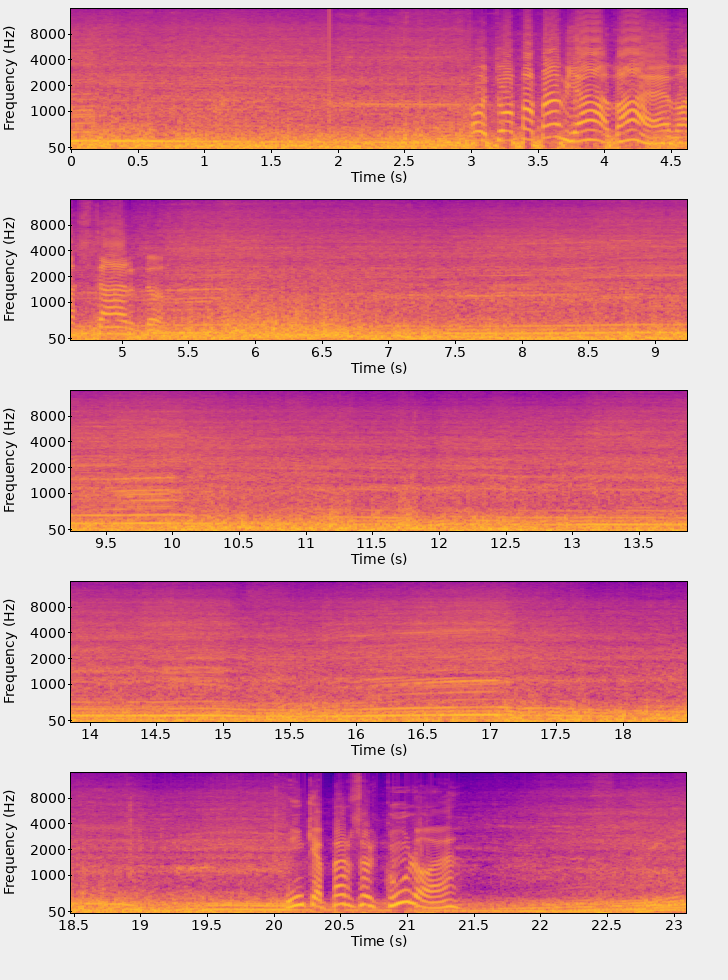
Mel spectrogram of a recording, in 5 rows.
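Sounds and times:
motorcycle engine running: 0.0s - 23.0s
wind and road noise: 0.0s - 23.0s.

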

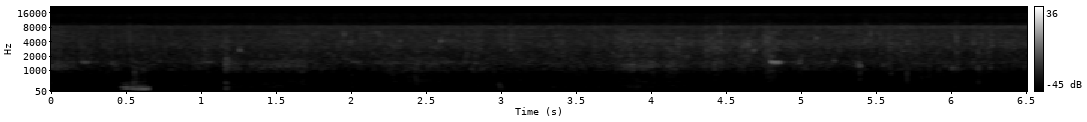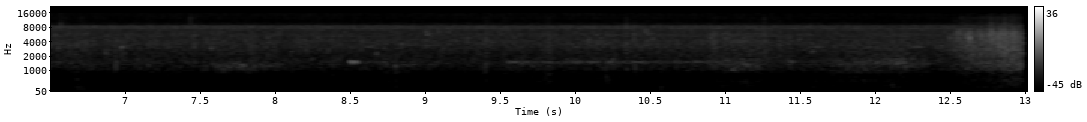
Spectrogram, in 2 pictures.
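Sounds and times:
light rain on water: 0.0s - 13.0s.

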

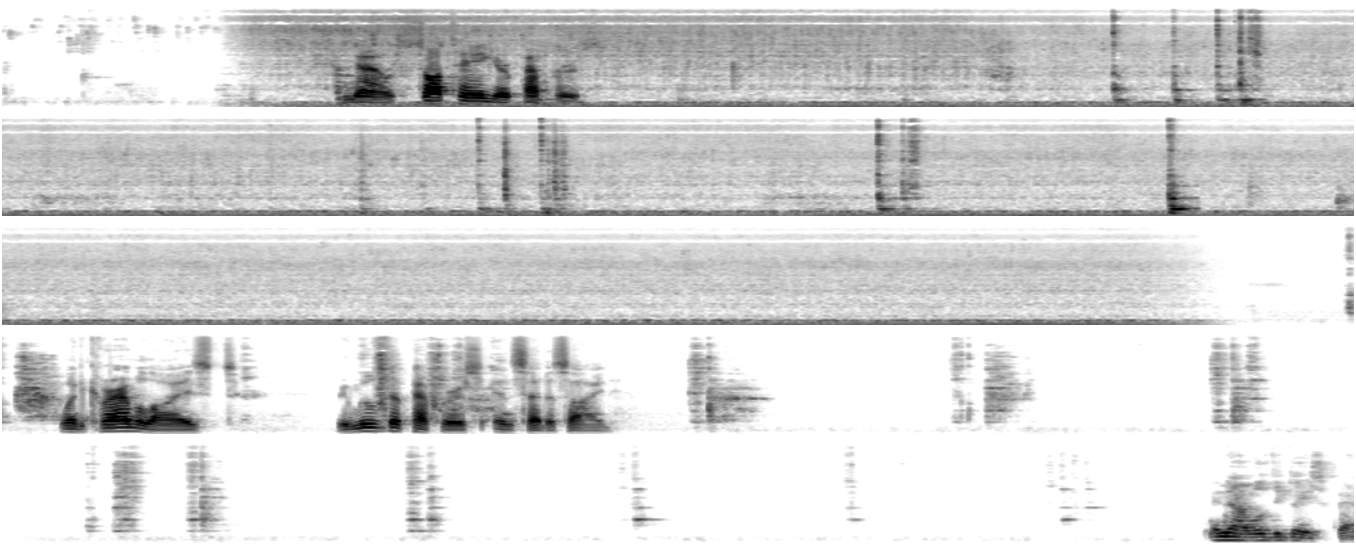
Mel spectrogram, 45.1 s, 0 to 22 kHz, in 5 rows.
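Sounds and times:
peppers sizzling in oil: 1.5s - 26.1s
metal tongs clicking on pan: 7.4s - 8.5s, 11.4s - 12.8s, 14.8s - 15.3s.

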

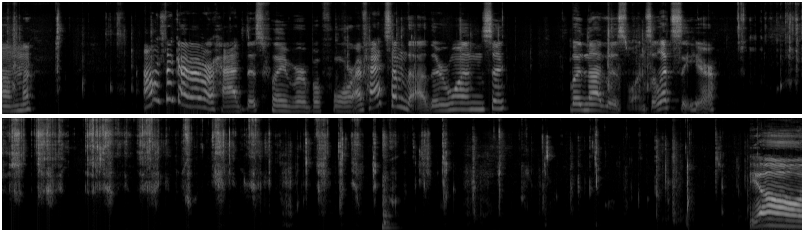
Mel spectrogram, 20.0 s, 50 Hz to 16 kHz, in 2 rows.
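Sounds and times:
person crunching potato chips: 0.0s - 2.1s, 9.1s - 19.4s.

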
